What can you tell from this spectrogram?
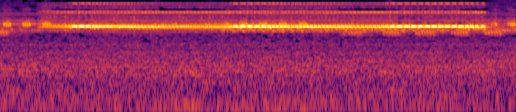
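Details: Unbroken shrill insect trilling, high and buzzy, holding almost the full length with slight swells in loudness.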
